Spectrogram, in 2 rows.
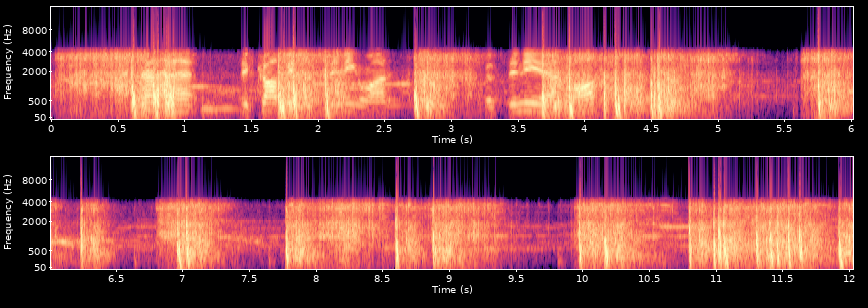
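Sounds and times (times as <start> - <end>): fireworks bangs echoing: 0.0 - 12.0.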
